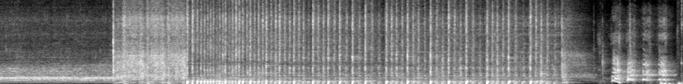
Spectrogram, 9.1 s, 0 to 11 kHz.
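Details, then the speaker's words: Turbo 660 lawn mower on C16 fuel, first start after checking for fuel leaks: brief cranking, then it fires immediately on the key into quick, even firing pulses before shutting off, a clean start. "it just fired right away with the key"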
